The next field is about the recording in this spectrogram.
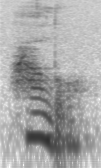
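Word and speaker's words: hallo: any time with anyone is halo so very similar to the english hello but the e in english is an a in dutch and you pronounce it halo hello okay so this is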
